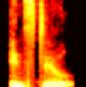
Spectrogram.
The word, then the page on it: instil: Indian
